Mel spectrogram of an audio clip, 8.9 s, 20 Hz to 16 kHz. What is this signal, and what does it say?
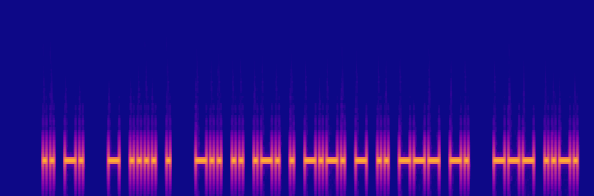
Morse code, heard as a keyed tone, about 23 wpm, 700 Hz. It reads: IN THE DIRECTION OF
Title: Speed-Racing - Sets of 4 Words 22wpm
